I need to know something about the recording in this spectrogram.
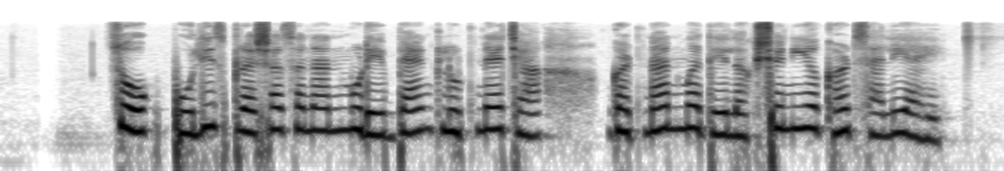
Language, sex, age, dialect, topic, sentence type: Marathi, female, 60-100, Northern Konkan, banking, statement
